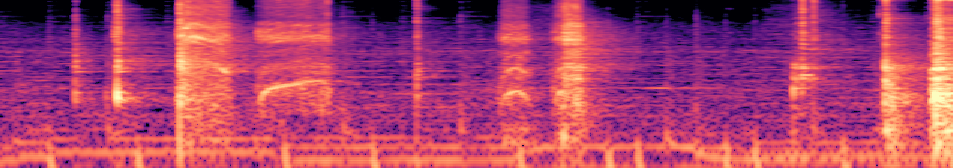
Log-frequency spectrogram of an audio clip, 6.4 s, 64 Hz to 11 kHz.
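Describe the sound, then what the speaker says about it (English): Ratchet wrench cranking bolts out of a Can-Am Maverick winch mount, quick loud clicking bursts separated by pauses, close and clear with no talk. "Remove these 2 bolts."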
